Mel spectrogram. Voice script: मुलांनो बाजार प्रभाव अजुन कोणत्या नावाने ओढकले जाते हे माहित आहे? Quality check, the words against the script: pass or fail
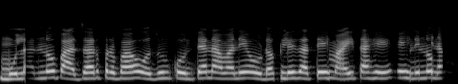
fail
